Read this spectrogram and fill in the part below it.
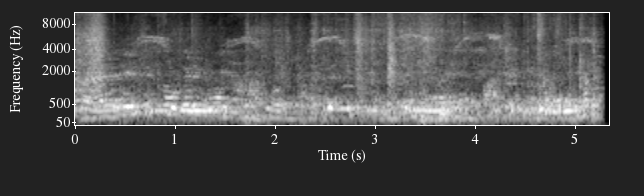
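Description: Large Gopalganj pigeons coo repeatedly in a steady rolling rhythm, close and clear, while a person talks over them.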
